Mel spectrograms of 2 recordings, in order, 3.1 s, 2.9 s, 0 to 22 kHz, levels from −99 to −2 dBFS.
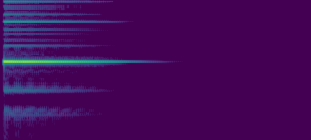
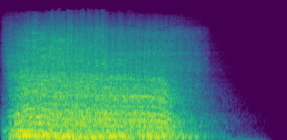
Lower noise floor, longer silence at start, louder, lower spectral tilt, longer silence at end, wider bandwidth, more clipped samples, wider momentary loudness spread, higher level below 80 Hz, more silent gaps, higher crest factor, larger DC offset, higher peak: about the same, -70 dBFS vs -67 dBFS; about the same, 0.05 s vs 0.05 s; second, -17 LUFS vs -11 LUFS; second, 7 dB/octave vs -6 dB/octave; first, 2.05 s vs 0.85 s; first, over 20 kHz vs 12.5 kHz; neither; first, 20 LU vs 10 LU; second, under -90 dBFS vs -20 dBFS; neither; about the same, 16 dB vs 12 dB; neither; second, -8 dBFS vs 0 dBFS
